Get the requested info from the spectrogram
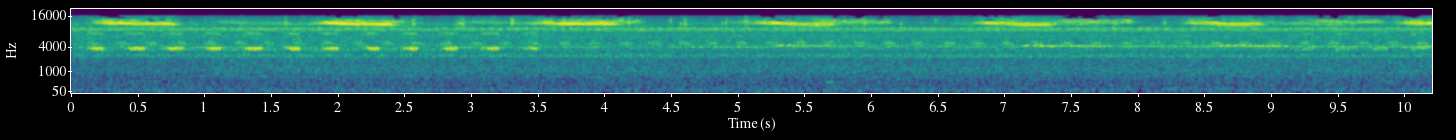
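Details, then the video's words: Crickets singing in an autumn forest with assorted other bugs, quick repeated high chirps and a sustained shrill tone set against continuous flowing stream water. "가을 귀뚜라미 소리"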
